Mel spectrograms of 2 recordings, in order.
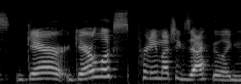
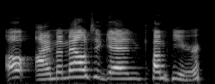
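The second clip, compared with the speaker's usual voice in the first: eager; 3 semitones higher, 8 dB louder than usual. Acted. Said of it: "Jupiter attempts to worm".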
